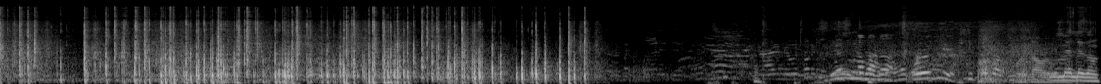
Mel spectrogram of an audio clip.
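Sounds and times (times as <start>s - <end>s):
firecrackers cracking: 0.0s - 6.4s.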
